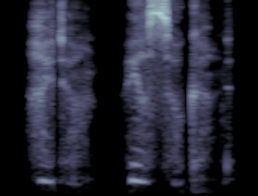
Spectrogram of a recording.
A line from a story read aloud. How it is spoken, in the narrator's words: she whispered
